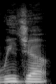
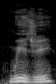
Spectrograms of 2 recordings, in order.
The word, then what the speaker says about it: Ouija: and number four and Ouija or Ouiji again however you want to pronounce it origin of evil came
